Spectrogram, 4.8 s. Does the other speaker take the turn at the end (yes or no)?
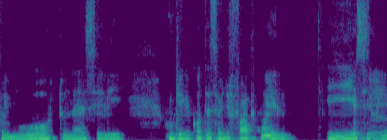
no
